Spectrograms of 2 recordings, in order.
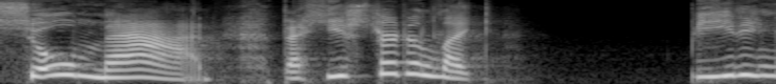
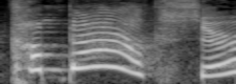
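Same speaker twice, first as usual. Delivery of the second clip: high-pitched mock call; retold yelling; 11 semitones higher than usual. Traveller calling after man who kept walking, high mock yell. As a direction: call it out high, playfully re-enacting. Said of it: "I just kept yelling at him".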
